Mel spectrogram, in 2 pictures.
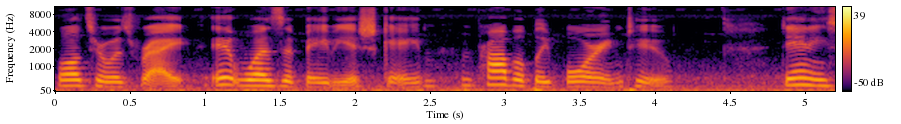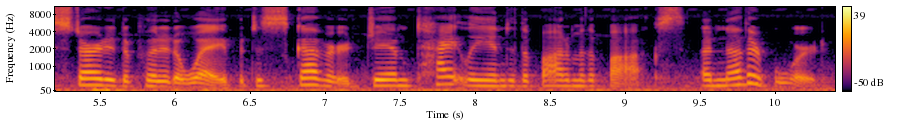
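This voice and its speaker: Female children's read-along narrator, animated and expressive, mid-pitched, slight background noise. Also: normal speed, poor audio. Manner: animated, acts out dialogue. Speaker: church children's worker reading aloud.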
